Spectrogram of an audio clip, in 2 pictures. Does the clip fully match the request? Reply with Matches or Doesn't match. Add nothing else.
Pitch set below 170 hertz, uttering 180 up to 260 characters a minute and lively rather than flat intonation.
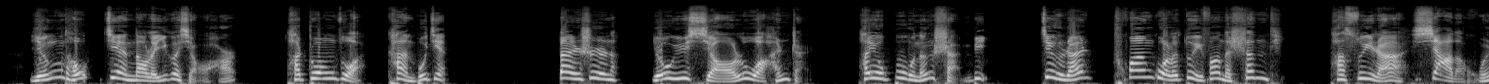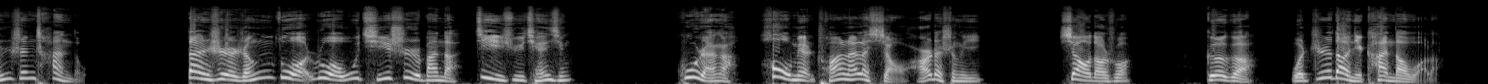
Doesn't match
